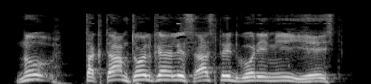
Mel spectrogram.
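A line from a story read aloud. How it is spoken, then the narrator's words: Dwarf's snort. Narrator (Russian): хмыкнул гном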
